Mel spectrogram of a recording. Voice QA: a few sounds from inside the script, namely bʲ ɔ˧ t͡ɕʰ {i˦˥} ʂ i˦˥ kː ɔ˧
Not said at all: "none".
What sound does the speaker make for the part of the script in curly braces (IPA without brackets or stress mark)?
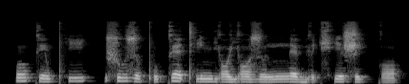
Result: i˦˥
